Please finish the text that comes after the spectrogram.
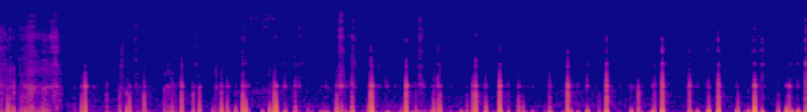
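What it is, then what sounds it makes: Wooden tree-slice disc. Fingertips tap rapidly on a solid wooden tree-slice disc with growth rings, producing a quick, uneven string of short, dry knocks like clip-clopping hooves. Each hit is quiet, low and thuddy and dies away almost at once, with no ringing.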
